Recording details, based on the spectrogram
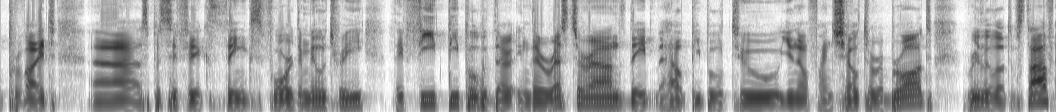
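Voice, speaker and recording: A man presenting at a conference in halting, English, full of fillers and restarts. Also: mid-range voice, warm tone. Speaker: panel speaker.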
